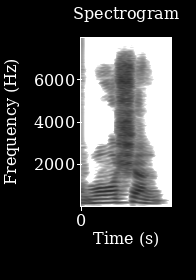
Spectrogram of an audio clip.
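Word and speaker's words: motion: से एक को चुनना एम ओ टी आई ओ एन देखिए एम का उच्चारण क्या करते हैं म और ओ को आपने क्या पढ़ना है ओ और टी आई ओ एन को शन पढ़ना है मोशन मोशन नेक्स्ट है देखिए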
